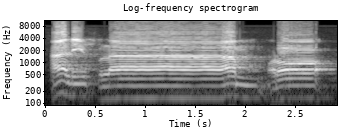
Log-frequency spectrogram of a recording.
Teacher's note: Nah, jadi ro-nya hanya 2 harokat. Inilah mad lazim mad lazim mukhaffaf harfi.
